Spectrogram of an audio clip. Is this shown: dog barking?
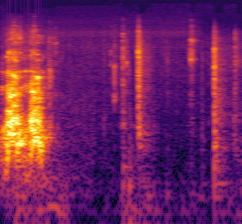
yes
